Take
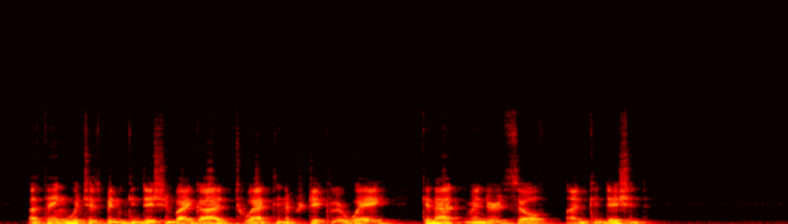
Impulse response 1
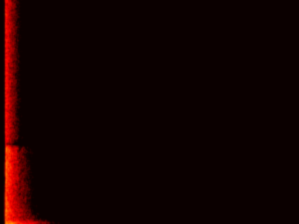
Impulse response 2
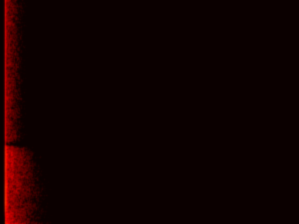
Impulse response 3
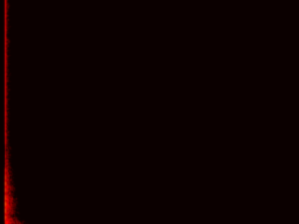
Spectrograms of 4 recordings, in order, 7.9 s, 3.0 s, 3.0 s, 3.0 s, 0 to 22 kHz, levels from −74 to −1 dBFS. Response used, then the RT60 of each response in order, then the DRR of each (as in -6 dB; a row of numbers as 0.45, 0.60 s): 3; 0.65 s, 1.1 s, not exponential; -7.5, 1.0, 6.5 dB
